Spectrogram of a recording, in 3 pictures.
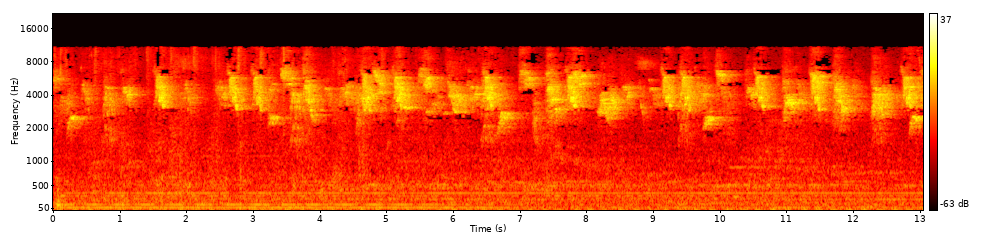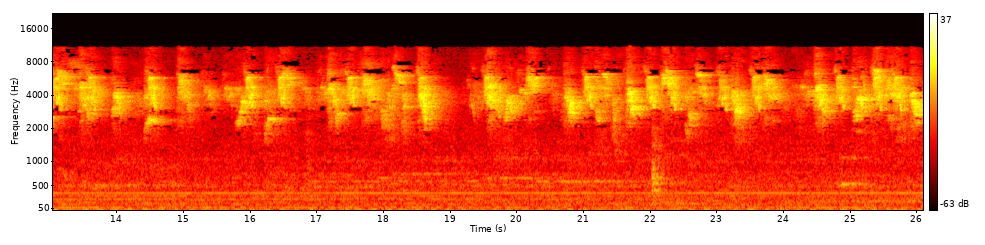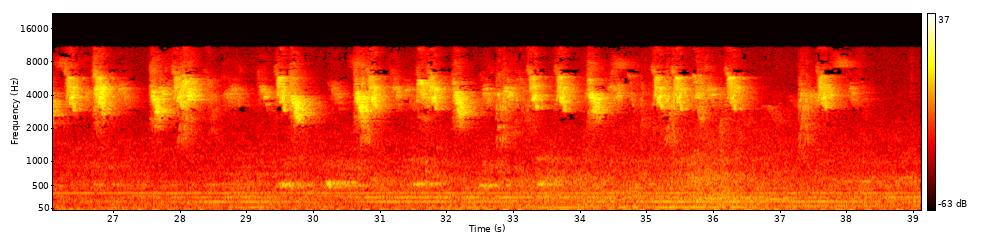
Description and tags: Cantos de Passaros
birds, passaros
